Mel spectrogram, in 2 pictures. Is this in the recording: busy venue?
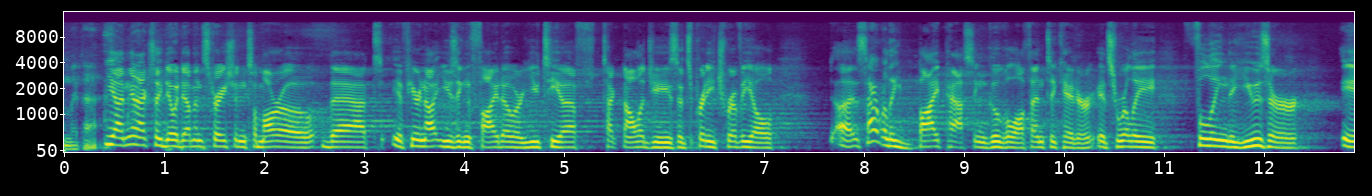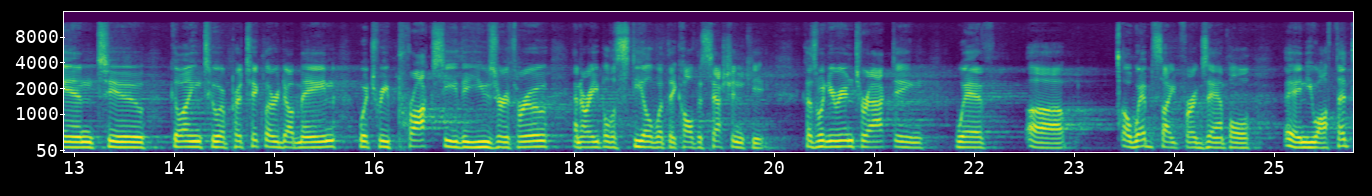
yes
